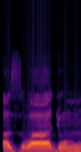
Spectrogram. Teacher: نون تنوین کے بعد میم آ جائے تو وہاں پر نون تنوین کو میم میں ملا دیتے ہیں اور غنہ کریں گے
